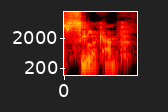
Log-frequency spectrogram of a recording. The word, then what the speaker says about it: coelacanth: It's pronounced coelacanth.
